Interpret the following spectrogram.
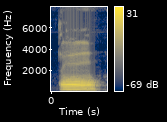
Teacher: الف یہاں پر اپنے پہلے حرف کے تابع ہوگا، کیونکہ یہ قاف پر لیٹر ہے حروف مستعلیہ میں سے، تو اس لیے الف بھی پر ہو جائے گا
